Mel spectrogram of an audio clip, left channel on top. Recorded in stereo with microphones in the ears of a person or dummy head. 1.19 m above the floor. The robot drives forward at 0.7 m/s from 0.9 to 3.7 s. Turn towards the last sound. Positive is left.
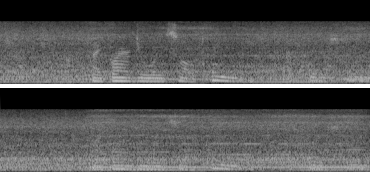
turn(degrees=20)  # may be behind; listen again after turning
